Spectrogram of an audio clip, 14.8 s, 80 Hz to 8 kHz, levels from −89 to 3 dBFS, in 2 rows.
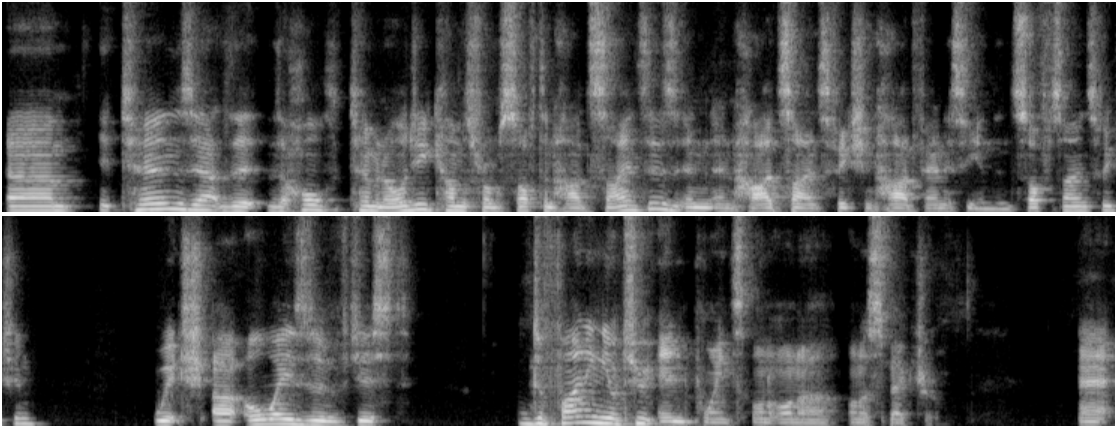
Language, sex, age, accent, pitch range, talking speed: English, male, 20-39, Australian, 135-175 Hz, 170 wpm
